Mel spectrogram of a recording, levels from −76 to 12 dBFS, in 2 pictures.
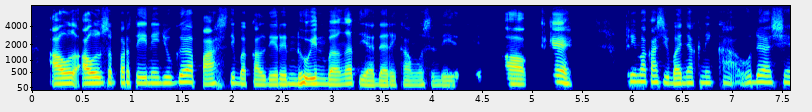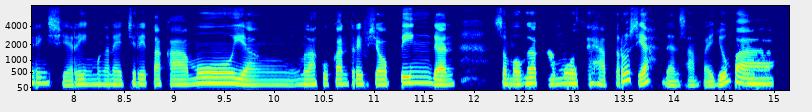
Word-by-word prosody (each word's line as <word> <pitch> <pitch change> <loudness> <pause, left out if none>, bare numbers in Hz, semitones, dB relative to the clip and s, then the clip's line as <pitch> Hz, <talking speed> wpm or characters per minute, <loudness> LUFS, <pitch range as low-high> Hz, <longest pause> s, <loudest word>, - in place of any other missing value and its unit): awul-awul 155 +2 +6
seperti 170 -1 -1
ini 165 - 0
juga 170 +4 +2
pasti 145 +3 -2
bakal 135 -3 -2
dirinduin 145 +3 +4
banget 135 +3 +1
ya 125 -3 0
dari 115 0 -2
kamu 120 -1 -7
sendiri. 115 -1 -9 0.5
Oke, 150 +4 +2 0.5
terima 200 0 +1
kasih 190 -2 -2
banyak 160 +2 0
nih, 175 -1 -5
Kak, 165 -4 -11
sudah 185 +3 -1
sharing-sharing 160 -8 -5
mengenai 130 -1 -5
cerita 135 -1 -4
kamu 160 +5 +3
yang 125 -3 0 0.4
melakukan 135 +1 -3
thrift 135 -1 -4
shopping, 170 +6 0
dan 130 -3 +4 0.4
semoga 140 +2 +1 0.2
kamu 150 +3 0
sehat 130 -4 -6
terus 230 +4 0
ya, - - +2
dan 110 -2 -6
sampai 110 -1 -9
jumpa! 145 - +2
145 Hz, 145 wpm, -22 LUFS, 130-165 Hz, 0.5 s, awul-awul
